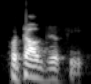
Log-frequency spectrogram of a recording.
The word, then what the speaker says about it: photography: your photo photograph Photography in the first word the stress is on the first syllable it is on the first and third syllable in the next word and it is on the second syllable in the third word photography so we have the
